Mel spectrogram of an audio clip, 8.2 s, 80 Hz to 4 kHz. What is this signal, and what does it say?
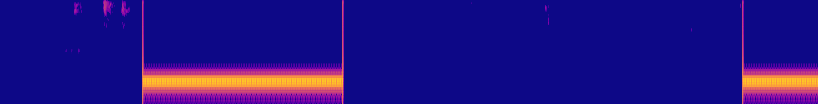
Ringback tone (North America), 440 + 480 Hz.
